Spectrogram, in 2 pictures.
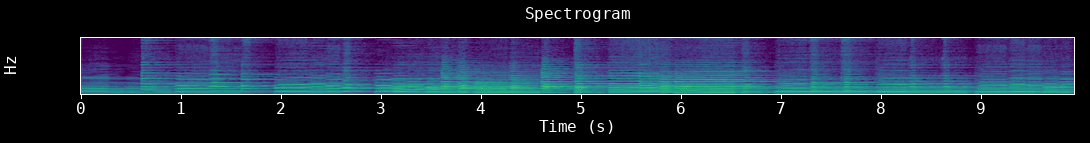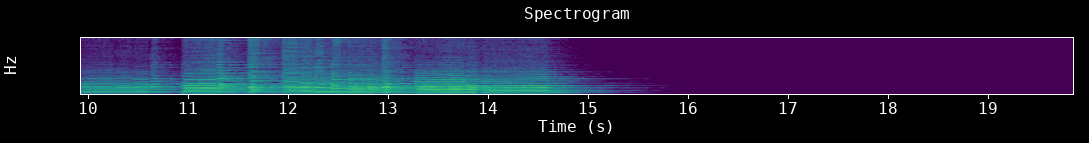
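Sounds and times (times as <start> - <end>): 
wind quartet playing a gigue without harpsichord: 0.0 - 15.2.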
